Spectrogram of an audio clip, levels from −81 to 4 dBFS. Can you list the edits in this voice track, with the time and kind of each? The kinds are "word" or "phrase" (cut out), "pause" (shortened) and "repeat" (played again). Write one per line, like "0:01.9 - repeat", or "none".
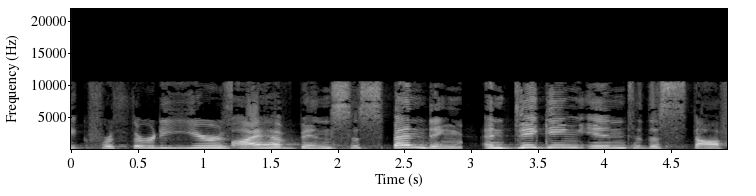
0:01.2 - word
0:02.9 - phrase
